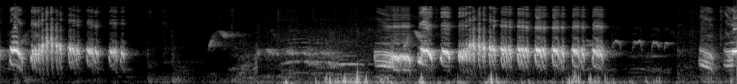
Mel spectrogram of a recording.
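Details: Female white-crested laughingthrush singing vigorously. Raspy chattering runs alternate with softer low notes, building into long, rapid laughing phrases.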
